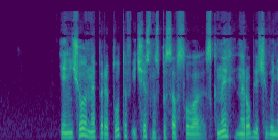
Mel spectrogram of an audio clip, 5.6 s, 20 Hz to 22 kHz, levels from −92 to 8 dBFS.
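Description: Around 2.05 to 2.15 s, and again briefly at 3.87 s, there's a lost packet rebuilt from error correction: the decoder played the low-bitrate copy carried in the following packet, so nothing drops out, but those stretches turn grainy and noisy.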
